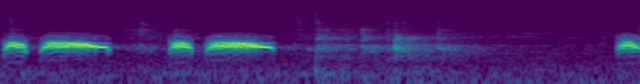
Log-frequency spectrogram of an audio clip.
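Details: Vietnamese spotted dove used as a lure, cooing to stir up a wild male; two pairs of short-then-long mellow coos, then a softer murmuring pause and one more short coo at the end.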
